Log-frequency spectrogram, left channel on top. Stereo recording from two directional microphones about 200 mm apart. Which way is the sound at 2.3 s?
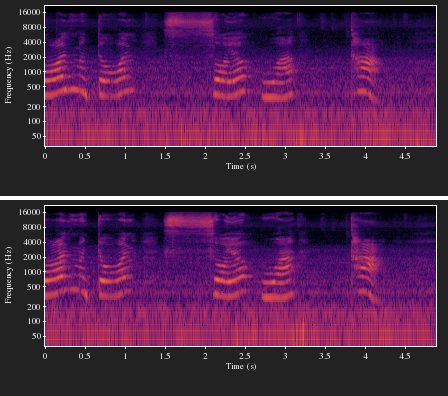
15° left (ahead or behind).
